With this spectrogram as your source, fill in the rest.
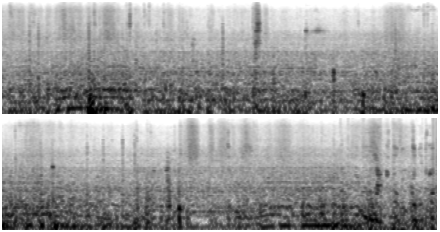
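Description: Toyota Hiace van driving on the road, a steady loud low engine and road rumble throughout with a brief louder surge near the end.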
